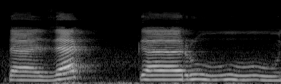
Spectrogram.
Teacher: Ra baris depan kena baca dengan tebal. Sebelum huruf akhir ada waw yang tak ada baris.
